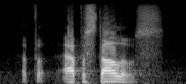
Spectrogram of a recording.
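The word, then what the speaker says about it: apostolos (ἀπόστολος): The actual Greek word is pronounced apostolos. Apostolos.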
